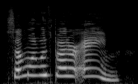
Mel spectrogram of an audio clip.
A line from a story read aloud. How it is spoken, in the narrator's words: cried the captain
